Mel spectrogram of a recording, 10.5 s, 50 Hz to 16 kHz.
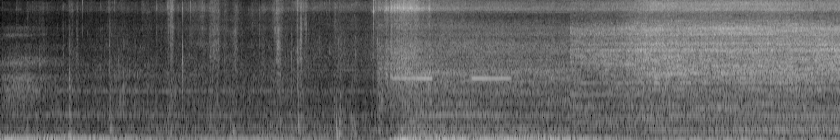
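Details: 2006 Subaru Impreza WRX idling with a dry, uneven chattering rattle at the front of the engine, suspected alternator or AC compressor at first. It turned out to be a worn serpentine belt tensioner bearing.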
